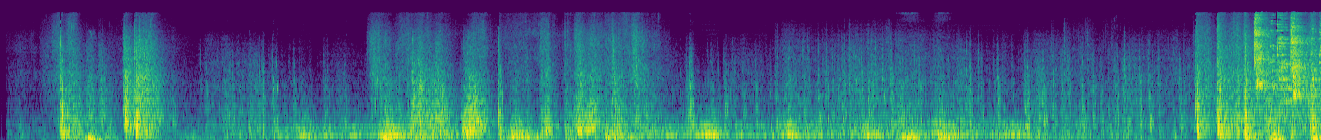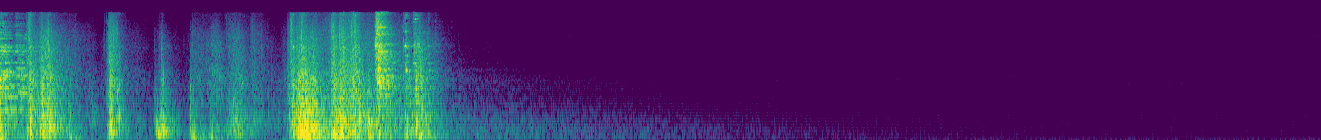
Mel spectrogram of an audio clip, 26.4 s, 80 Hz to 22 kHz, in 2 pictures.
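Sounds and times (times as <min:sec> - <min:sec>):
books flying through air: 0:00.0 - 0:17.8.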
